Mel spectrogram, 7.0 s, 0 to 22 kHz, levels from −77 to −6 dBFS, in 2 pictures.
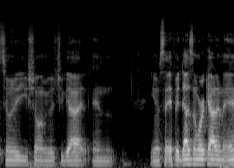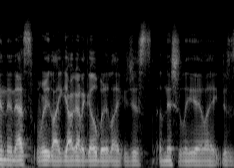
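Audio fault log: Nothing to log here, as this speech recording comes through without any technical faults to flag.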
